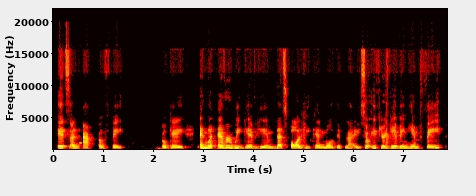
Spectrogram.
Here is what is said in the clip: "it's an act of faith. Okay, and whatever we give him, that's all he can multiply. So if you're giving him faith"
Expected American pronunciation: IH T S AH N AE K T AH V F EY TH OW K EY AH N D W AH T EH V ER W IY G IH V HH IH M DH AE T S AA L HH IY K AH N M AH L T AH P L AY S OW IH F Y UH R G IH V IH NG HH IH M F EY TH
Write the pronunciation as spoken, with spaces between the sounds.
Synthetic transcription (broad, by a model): IH T S AH N AE K T AH V F EY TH OW K EY AH N D W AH T EH V ER W IY G IH V HH IH M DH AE T S AA L HH IY K AH N M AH L T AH P L AY S OW IH F Y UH R G IH V IH NG HH IH M F EY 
